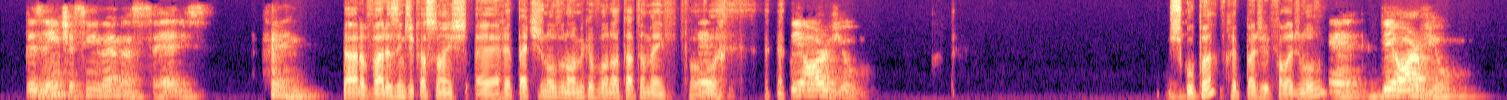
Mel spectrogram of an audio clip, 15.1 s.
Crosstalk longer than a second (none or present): none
